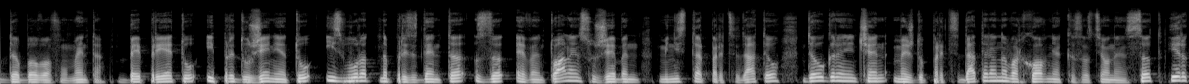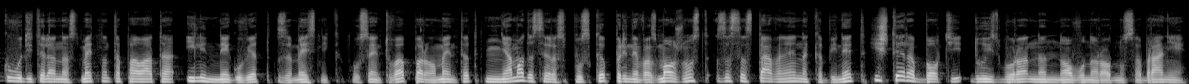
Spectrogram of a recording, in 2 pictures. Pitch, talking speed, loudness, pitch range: 125 Hz, 135 wpm, -18 LUFS, 115-145 Hz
